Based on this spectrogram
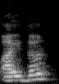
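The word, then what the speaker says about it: either: एंड देन देयर इज ईदर एंड नीदर, तुम दोनों भी प्रोनाउंस कर सकते हो, ईदर नीदर, या तो आइदर नाइदर, और उसका मीनिंग है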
